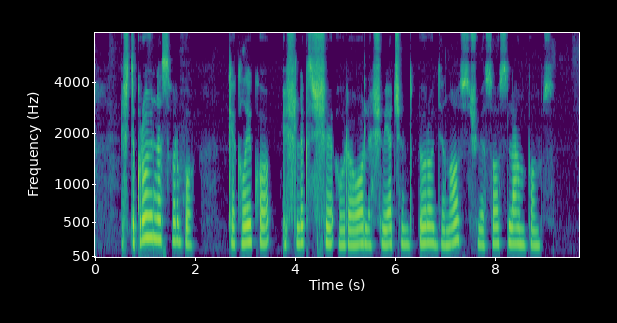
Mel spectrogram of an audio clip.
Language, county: Lithuanian, Vilnius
